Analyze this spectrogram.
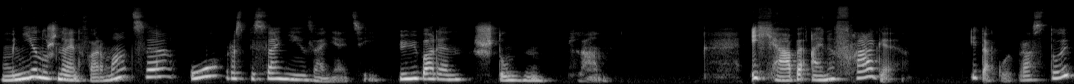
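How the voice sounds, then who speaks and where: A woman language teacher presents phrases at a slow, measured pace. Her voice sits a little high and moves in lively swings of pitch. She enunciates carefully and repeats phrases for learners. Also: slightly rough. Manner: deliberate, careful enunciation with repetition. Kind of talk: instructional phrase drill with translations.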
